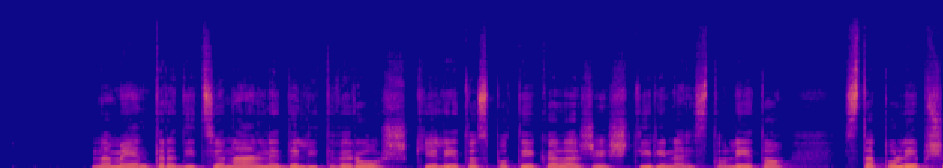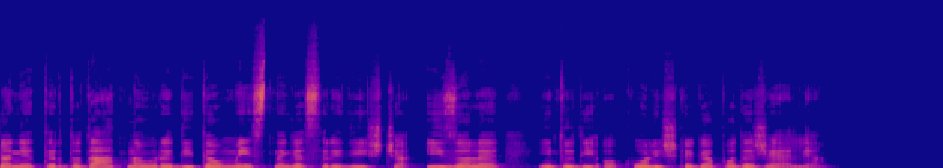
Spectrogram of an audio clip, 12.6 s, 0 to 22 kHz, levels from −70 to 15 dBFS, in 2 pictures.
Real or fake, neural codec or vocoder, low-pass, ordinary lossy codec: real; none; 19.8 kHz; none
